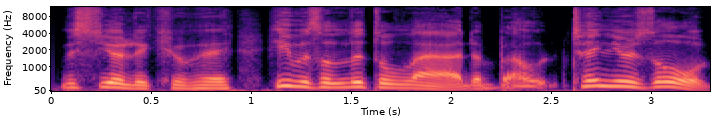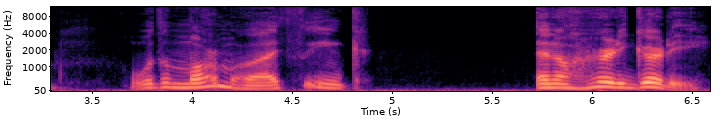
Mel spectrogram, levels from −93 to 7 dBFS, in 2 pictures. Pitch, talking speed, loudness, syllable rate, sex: 145 Hz, 190 wpm, -18 LUFS, 5.2 syllables/s, male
